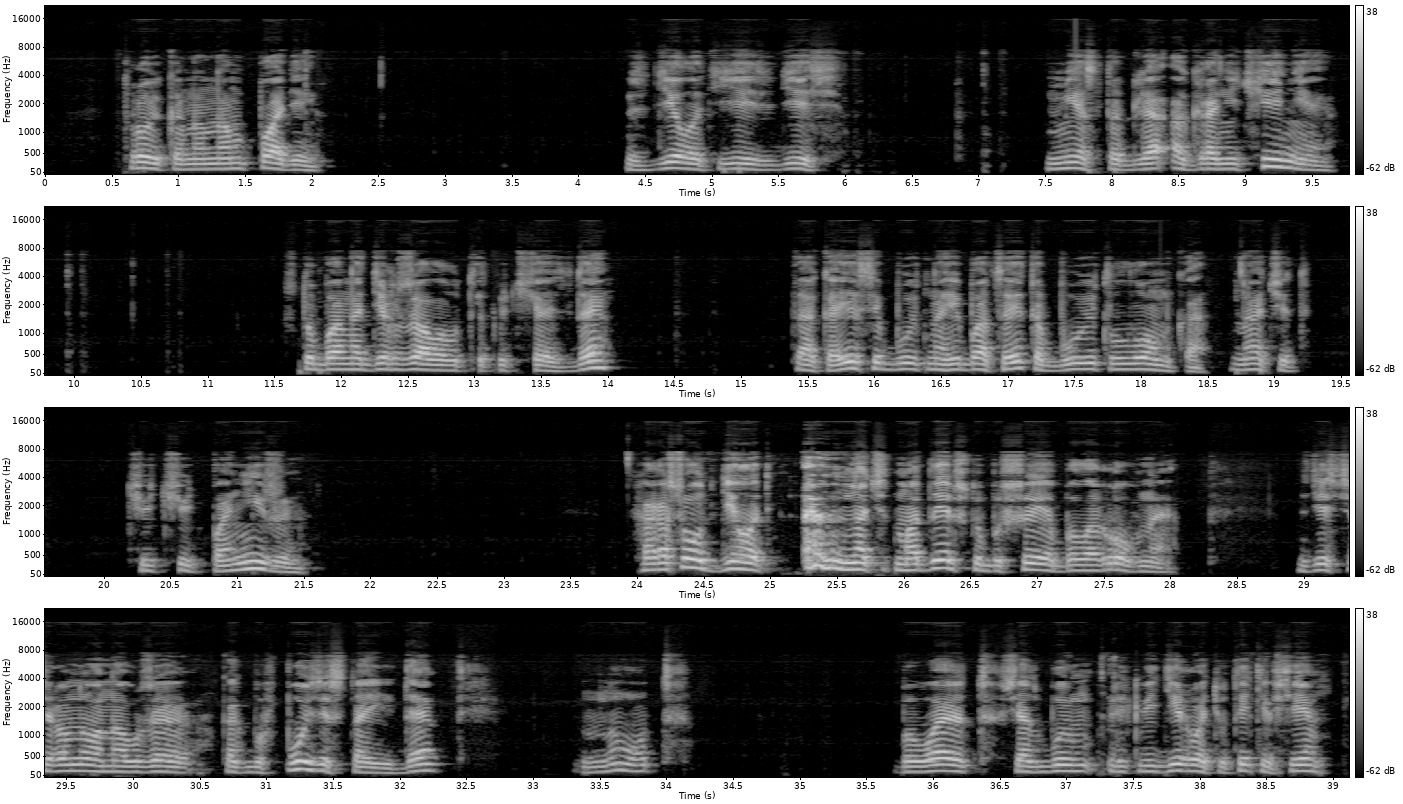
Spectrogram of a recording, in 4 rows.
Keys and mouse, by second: 0.4 KP_3, 1.8 click, 5.1 g, 7.1 click, 7.8 g, 10.6 click, 11.7 g, 12.9 click, 18.7 g, 21.1 click, 38.3 shift+click.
